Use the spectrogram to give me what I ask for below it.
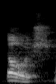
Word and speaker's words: DOGE: what's that called doge doge right is how you say it doge yeah so where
